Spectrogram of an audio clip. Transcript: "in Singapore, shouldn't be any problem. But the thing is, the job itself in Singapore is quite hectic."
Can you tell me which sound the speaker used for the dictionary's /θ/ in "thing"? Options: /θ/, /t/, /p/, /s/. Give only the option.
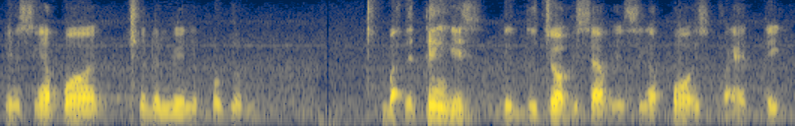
/t/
